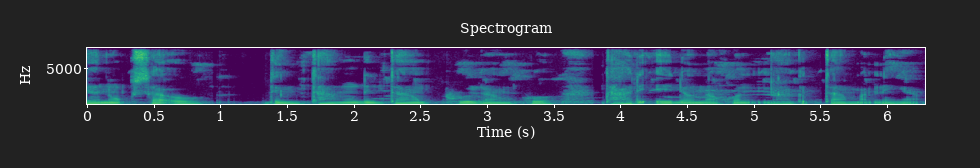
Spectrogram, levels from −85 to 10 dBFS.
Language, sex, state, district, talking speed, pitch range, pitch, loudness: Garo, male, Meghalaya, West Garo Hills, 85 wpm, 95-110 Hz, 100 Hz, -20 LUFS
